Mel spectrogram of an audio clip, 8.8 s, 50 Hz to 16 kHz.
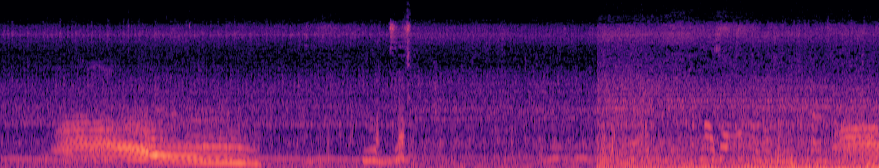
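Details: Big male tiger T-101 roars continuously on a road in Ranthambore National Park on a foggy morning to call a female: long, deep, moaning roars swelling and fading over about two seconds, with engine rumble and quiet voices.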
